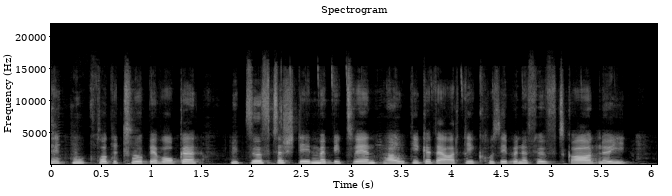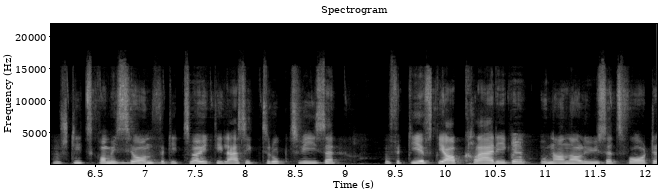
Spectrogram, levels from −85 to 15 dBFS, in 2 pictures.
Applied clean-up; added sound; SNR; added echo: neural mask model DeepFilterNet 3.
